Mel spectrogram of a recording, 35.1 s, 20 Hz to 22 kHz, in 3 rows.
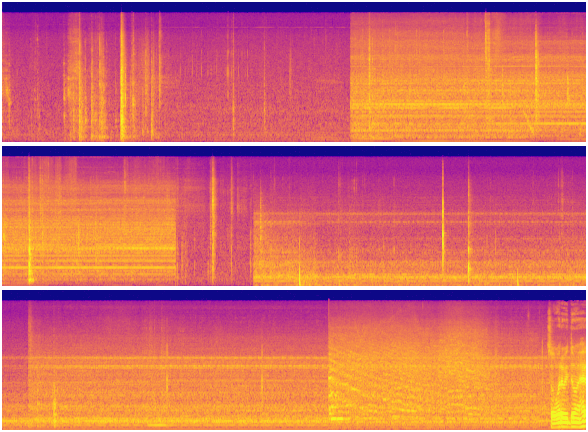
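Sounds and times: steady mechanical hum: 7.0 - 15.2, 16.7 - 35.0.

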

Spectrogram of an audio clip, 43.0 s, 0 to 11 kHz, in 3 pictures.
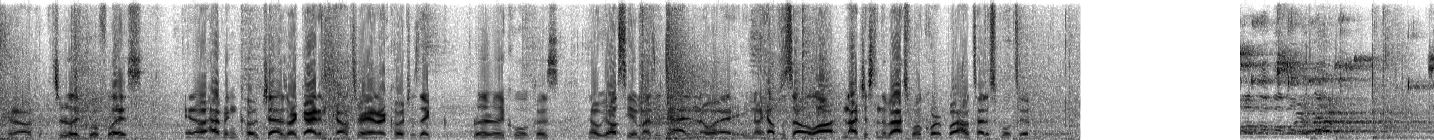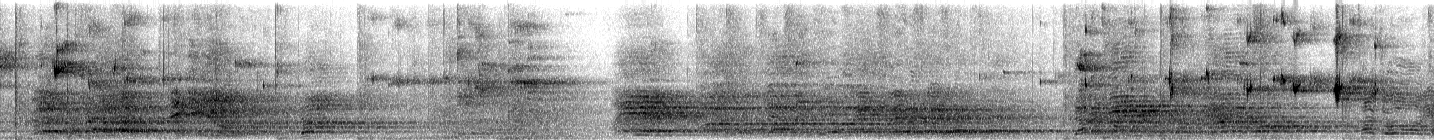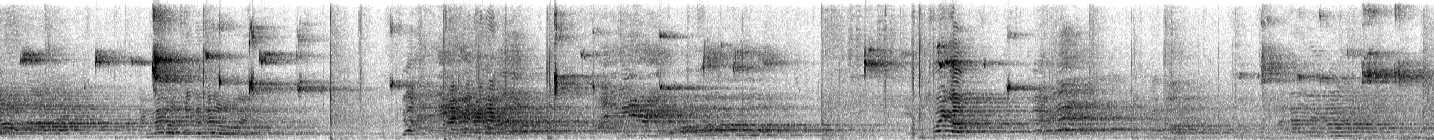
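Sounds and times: players' voices: 0.0 - 10.5, 12.4 - 19.8, 20.5 - 43.0
sneakers squeaking on hardwood: 12.5 - 20.1, 24.1 - 43.0
basketball bouncing: 13.4 - 14.7, 32.0 - 32.4, 36.9 - 37.2.

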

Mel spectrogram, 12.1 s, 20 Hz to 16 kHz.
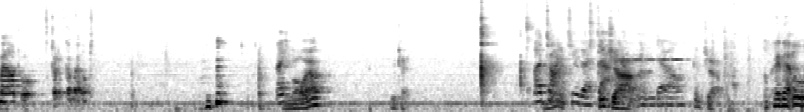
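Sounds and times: oven electronic beep: 9.0 - 10.5.

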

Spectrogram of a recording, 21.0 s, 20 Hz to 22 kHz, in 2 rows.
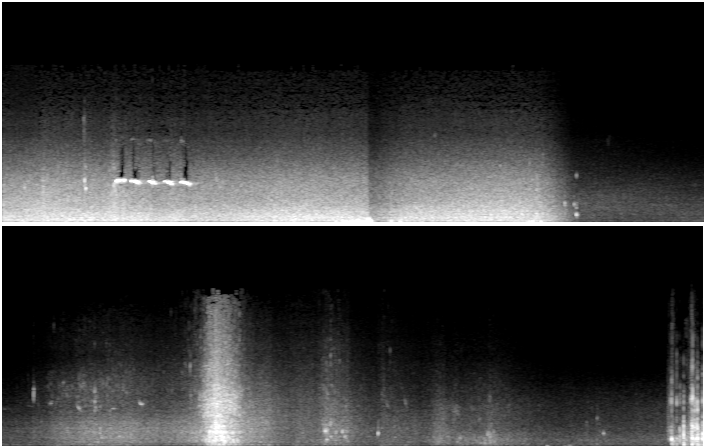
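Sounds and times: small waves washing on sand: 0.0 - 8.6, 11.0 - 18.5.

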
